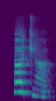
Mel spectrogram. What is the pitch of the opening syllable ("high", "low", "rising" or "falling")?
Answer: high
